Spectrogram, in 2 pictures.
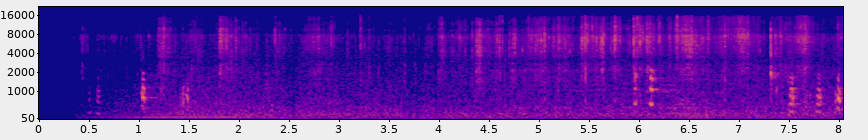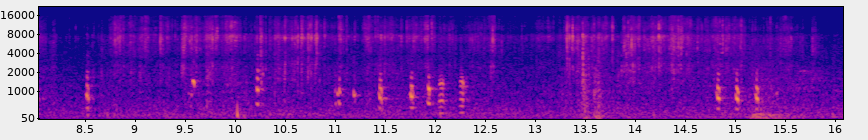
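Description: Young cockerels and a hen clucking softly in short runs of quick calls while scratching and pecking through dry leaf litter, the leaves rustling throughout. Louder scuffling near the end.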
